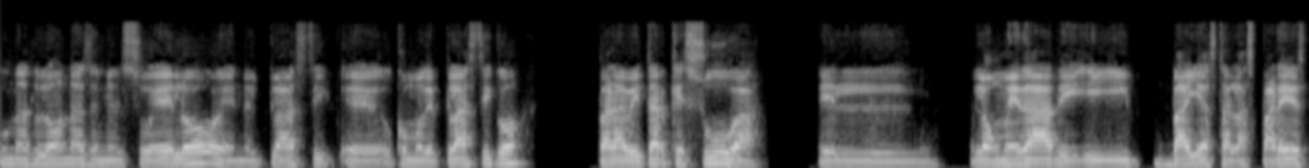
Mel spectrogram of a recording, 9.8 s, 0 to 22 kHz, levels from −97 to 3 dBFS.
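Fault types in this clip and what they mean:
No technical faults are present in this speech recording, and the background falling silent in the gaps between phrases and returning in time for the next sound is expected behaviour rather than a defect.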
